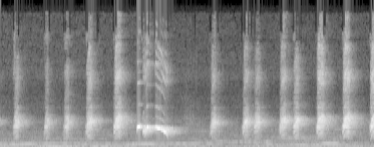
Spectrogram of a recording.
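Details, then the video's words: Sooty-headed bulbul song meant to draw in wild birds: quick, repeated, buzzy chirps with a single short whistled note in the middle, then more chirps at a steady pace, over a low rumbling hum. "kicau kutilang buat pancingan kutilang liar"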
